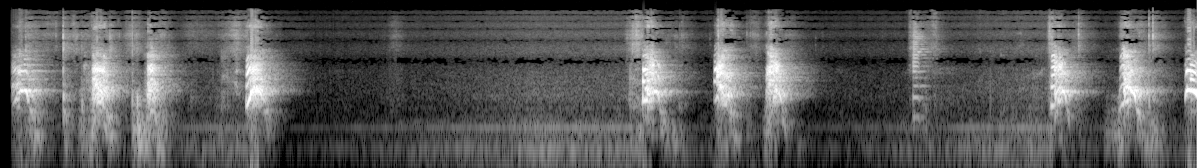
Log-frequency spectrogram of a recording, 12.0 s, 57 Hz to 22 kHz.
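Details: A 10-week-old Irish setter puppy gives high, sharp barks in quick bursts with pauses between.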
